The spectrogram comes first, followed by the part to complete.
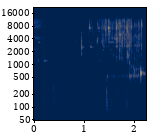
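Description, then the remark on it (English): Beer is poured into a glass: a brief quiet splash, then a steady fizzy, gurgling stream that builds over the last second or so, with no one talking. “But I shall reserve judgment until I've got it in the glass, I think. Yeah, let's pour.”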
